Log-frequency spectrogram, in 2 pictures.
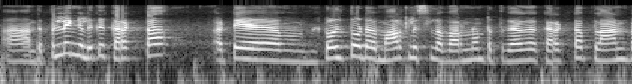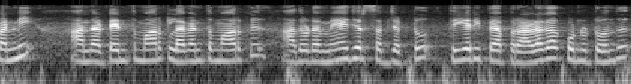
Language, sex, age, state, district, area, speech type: Tamil, female, 45-60, Tamil Nadu, Viluppuram, urban, spontaneous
